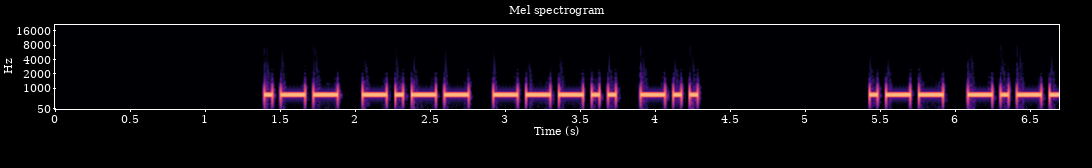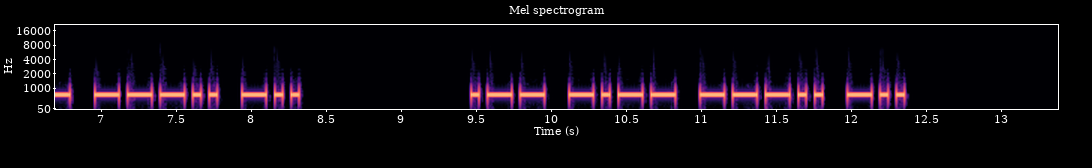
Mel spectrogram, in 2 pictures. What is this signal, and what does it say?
Morse code, heard as a keyed tone, about 22 wpm, 700 Hz. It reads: WY8D WY8D WY8D
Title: USA Call Signs - 4 Characters - Repeated 3x - 22wpm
